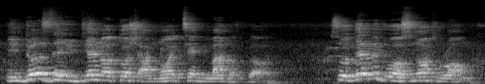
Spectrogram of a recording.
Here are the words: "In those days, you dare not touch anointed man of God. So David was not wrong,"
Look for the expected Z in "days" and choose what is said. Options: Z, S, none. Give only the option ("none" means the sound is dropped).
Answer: none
